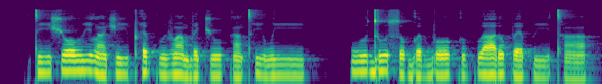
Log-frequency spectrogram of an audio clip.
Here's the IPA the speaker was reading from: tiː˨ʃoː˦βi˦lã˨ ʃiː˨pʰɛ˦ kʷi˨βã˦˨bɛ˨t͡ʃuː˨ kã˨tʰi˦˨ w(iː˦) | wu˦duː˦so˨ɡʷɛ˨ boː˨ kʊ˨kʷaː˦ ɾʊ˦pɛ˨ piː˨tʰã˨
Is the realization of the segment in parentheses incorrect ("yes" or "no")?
no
